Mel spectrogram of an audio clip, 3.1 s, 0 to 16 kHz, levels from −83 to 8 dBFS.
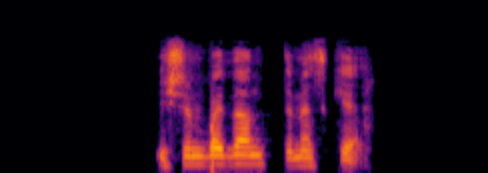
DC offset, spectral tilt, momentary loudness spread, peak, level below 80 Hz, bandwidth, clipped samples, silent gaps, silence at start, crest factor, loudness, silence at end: under 0.1%; -3.5 dB/octave; 9 LU; -2 dBFS; -54 dBFS; 7.8 kHz; under 0.1%; 1.71-1.77 s; 1 s; 20 dB; -19 LUFS; 0.75 s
